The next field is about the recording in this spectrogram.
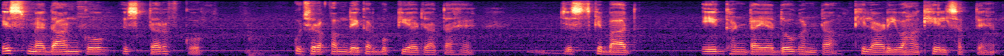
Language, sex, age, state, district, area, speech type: Urdu, male, 18-30, Delhi, North East Delhi, urban, spontaneous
